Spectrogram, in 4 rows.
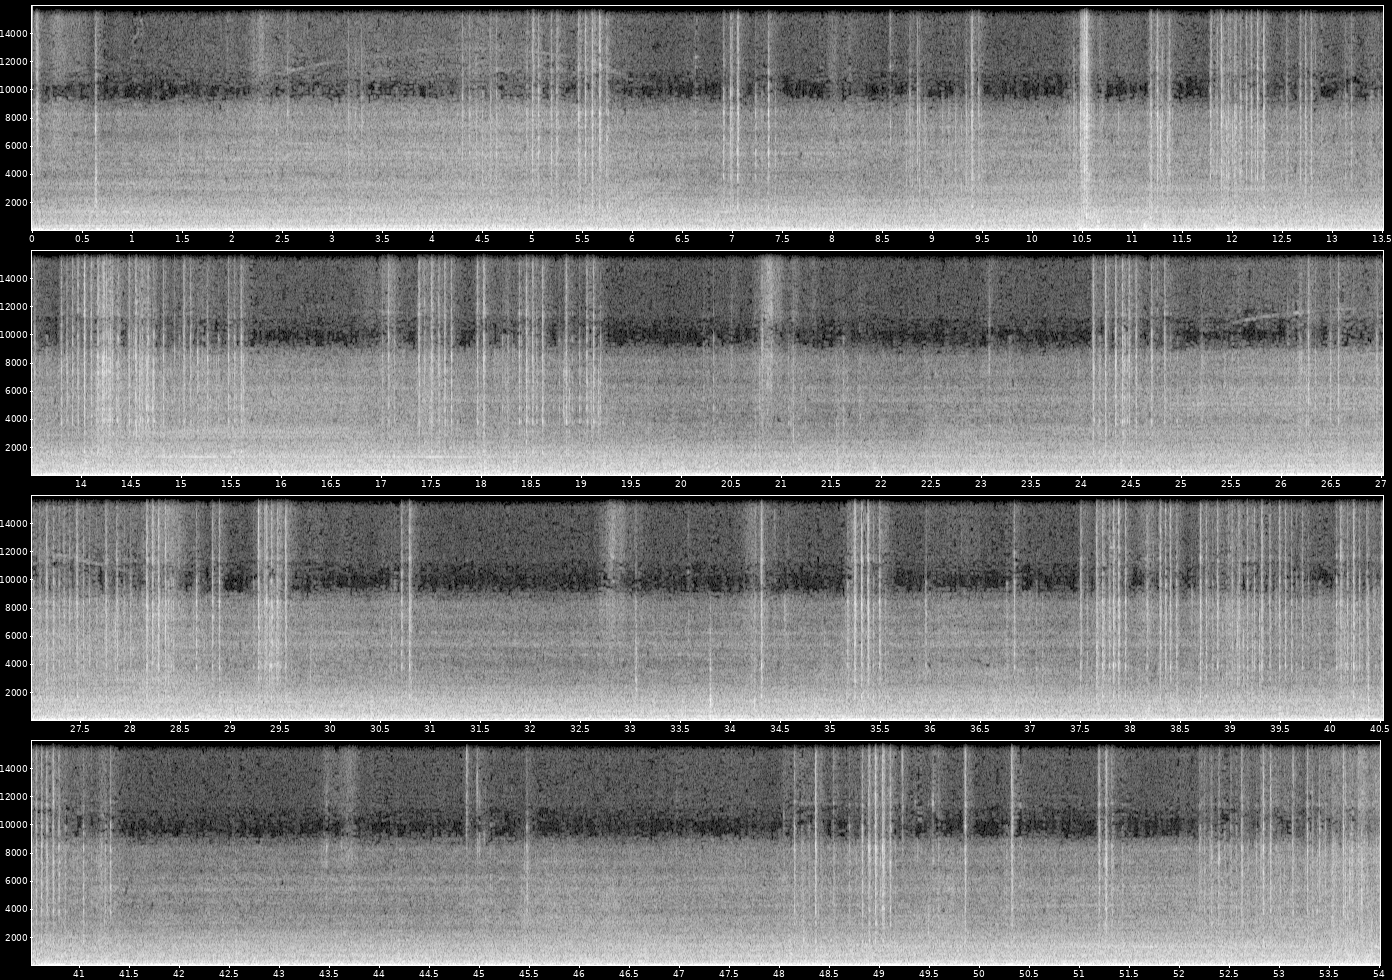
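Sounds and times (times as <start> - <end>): engine and tyre rumble: 0.0 - 54.0
faint clicks and rattles: 4.2 - 9.6, 10.3 - 15.8, 16.9 - 19.4, 24.0 - 31.0, 32.8 - 41.5, 48.0 - 54.0.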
